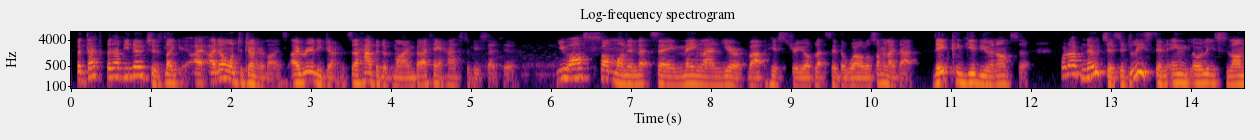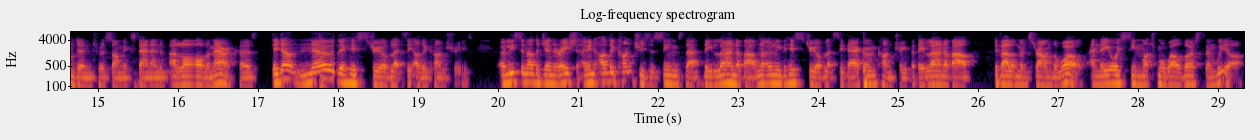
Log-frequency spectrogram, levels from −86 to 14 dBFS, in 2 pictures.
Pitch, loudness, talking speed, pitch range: 120 Hz, -21 LUFS, 260 wpm, 110-140 Hz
